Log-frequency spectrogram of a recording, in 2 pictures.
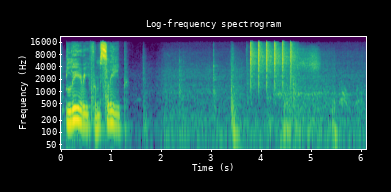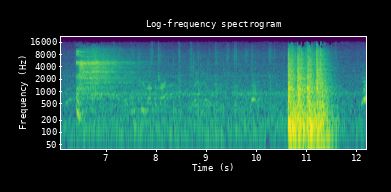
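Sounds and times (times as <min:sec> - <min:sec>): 
speech: 0:00.1 - 0:01.4
loud knocking on a front door: 0:10.6 - 0:11.7.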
